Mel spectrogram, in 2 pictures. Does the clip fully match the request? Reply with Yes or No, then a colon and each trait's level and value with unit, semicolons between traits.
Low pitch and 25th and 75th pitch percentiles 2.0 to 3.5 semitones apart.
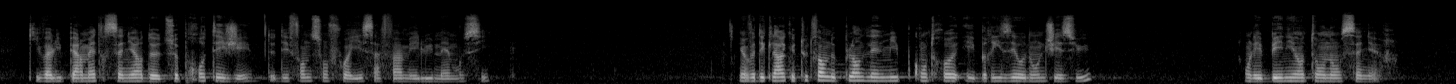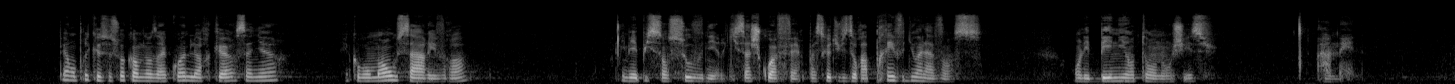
No: medium, 155 Hz; narrow, 2.4 semitones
